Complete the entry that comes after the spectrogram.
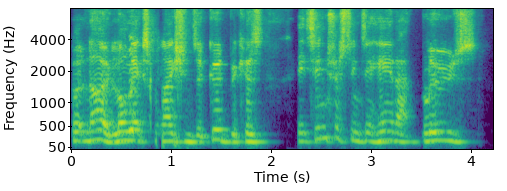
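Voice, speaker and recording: A man's voice: sits high, steady tone, fairly quick, slight background noise, low-quality recording. A man interviewing a musician in a friendly, chatty way over a video call. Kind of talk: casual interview chat.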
